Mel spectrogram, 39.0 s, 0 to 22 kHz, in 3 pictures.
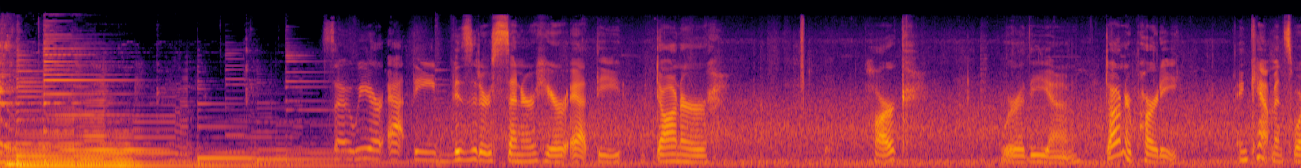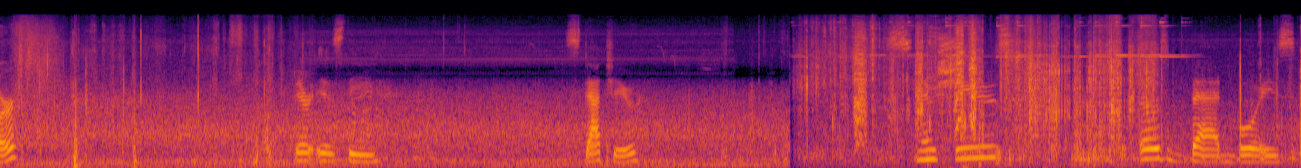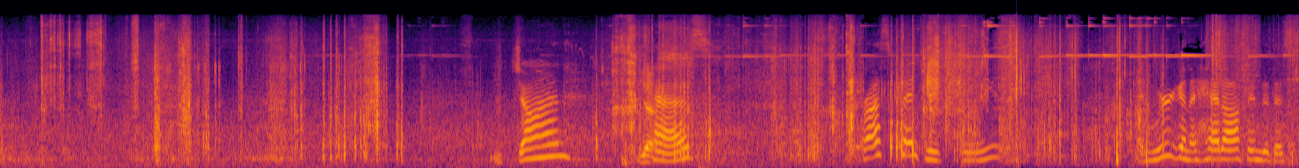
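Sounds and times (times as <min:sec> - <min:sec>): footsteps on snowy road: 0:13.0 - 0:16.0, 0:20.5 - 0:24.9, 0:25.6 - 0:31.2, 0:32.0 - 0:39.0.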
